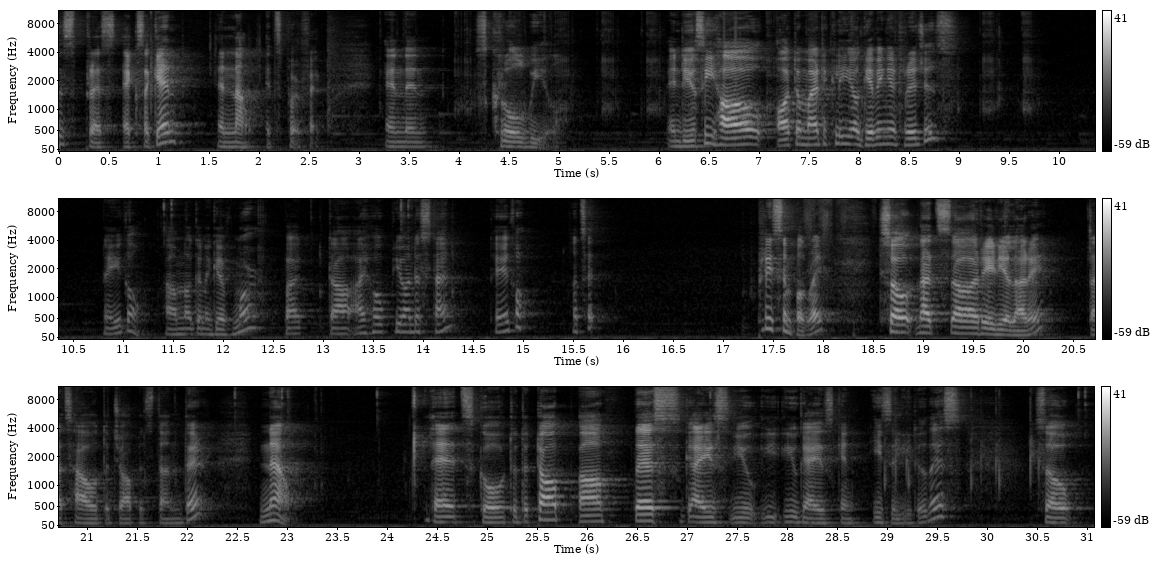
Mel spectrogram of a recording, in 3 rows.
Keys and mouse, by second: 12.9-13.5 middle drag, 13.8 click, 14.3-17.2 middle drag, 27.2 click, 29.1 alt+w, 29.9 alt+w, 30.4 w.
